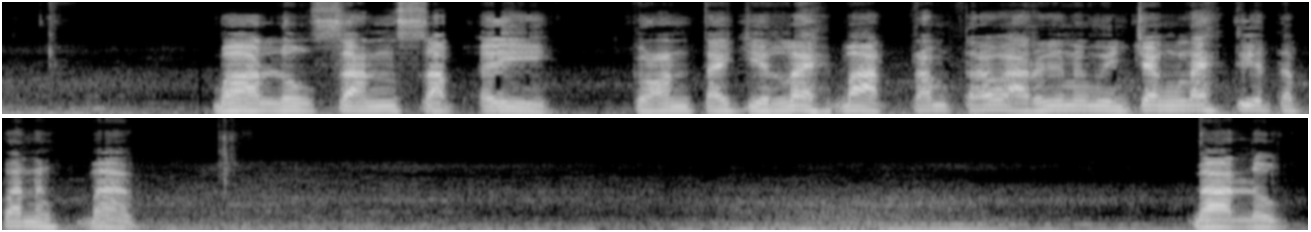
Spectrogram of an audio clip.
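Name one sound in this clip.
A man speaks clearly into a microphone.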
